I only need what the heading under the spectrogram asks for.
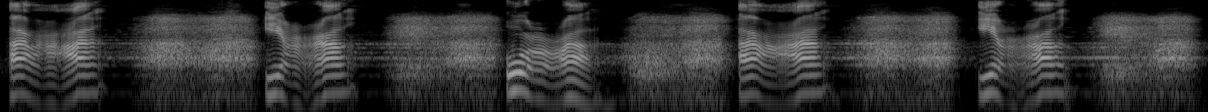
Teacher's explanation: आईन अदा करेंगे वस् हलक से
